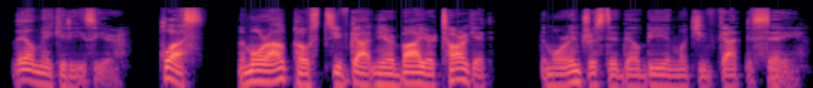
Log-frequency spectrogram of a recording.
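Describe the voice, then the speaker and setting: A raider gang's fixer in a video game, low-voiced and rough with husk. He talks like a wry, streetwise middleman briefing his boss, easygoing but all business. The sound is close and dry. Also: no room sound. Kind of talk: in-game character dialogue, conversational delivery.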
